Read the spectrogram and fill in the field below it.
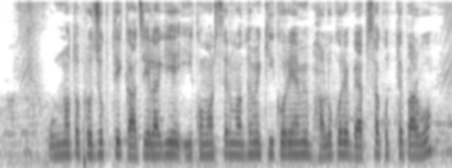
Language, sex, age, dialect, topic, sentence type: Bengali, male, 18-24, Standard Colloquial, agriculture, question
